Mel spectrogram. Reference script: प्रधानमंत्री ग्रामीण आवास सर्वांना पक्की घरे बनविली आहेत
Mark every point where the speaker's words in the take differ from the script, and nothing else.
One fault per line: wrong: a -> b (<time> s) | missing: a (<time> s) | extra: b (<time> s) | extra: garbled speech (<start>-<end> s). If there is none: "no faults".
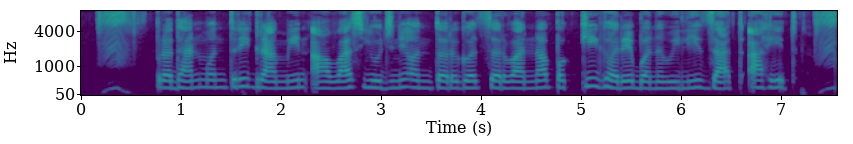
extra: योजनेअंतर्गत (2.9 s)
extra: जात (6.3 s)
